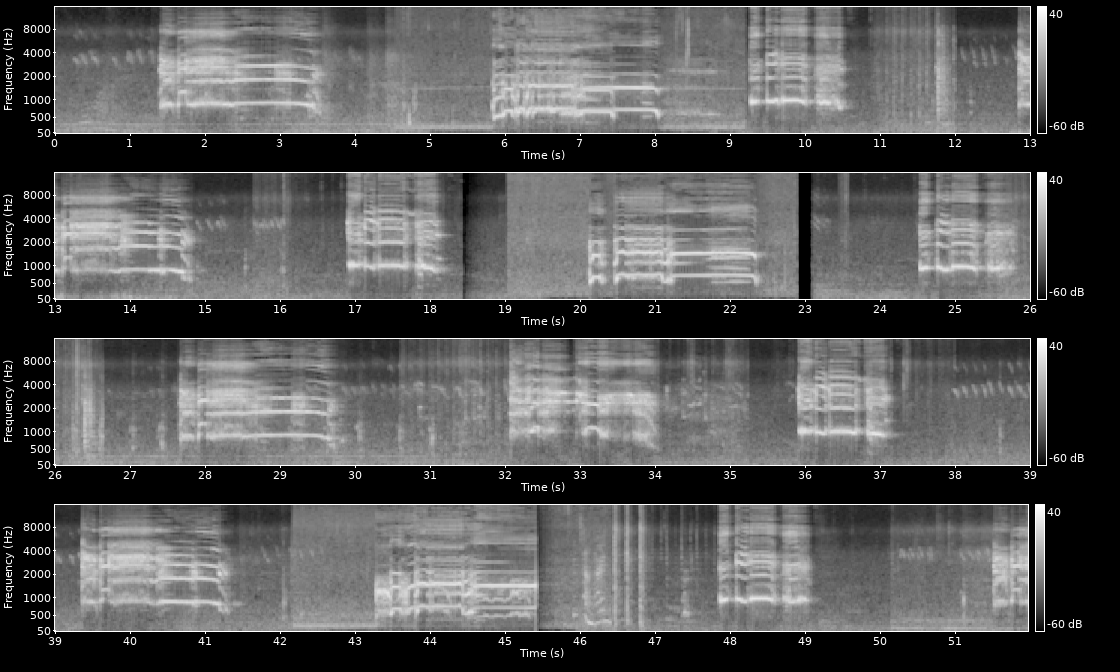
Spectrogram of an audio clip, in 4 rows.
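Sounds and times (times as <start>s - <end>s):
roosters crowing: 1.2s - 10.8s, 12.7s - 15.2s, 16.9s - 18.4s, 20.1s - 22.6s, 24.5s - 26.0s, 27.5s - 31.2s, 32.0s - 37.3s, 39.2s - 45.5s, 47.8s - 49.4s, 50.1s - 51.9s.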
